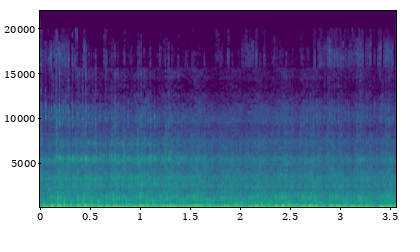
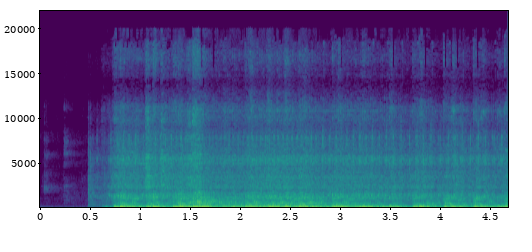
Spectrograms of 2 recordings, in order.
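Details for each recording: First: 1970 Triumph T100C twin, idling and in first gear with a loud, raw, rapid popping unmuffled exhaust note like a straight-through pipe; oil drip underneath. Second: 1970 Triumph T100C on first start: fires first try, steady even low thump, no knocks or rattles, oil pressure light goes out, straight-through pipe; healthy normal idle.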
